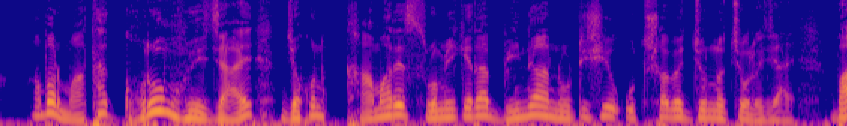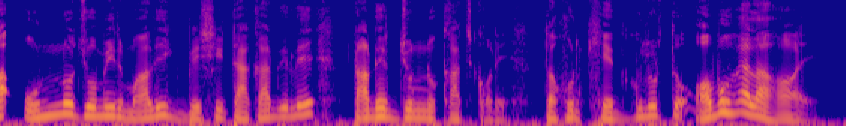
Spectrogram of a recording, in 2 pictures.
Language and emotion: Bengali, angry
